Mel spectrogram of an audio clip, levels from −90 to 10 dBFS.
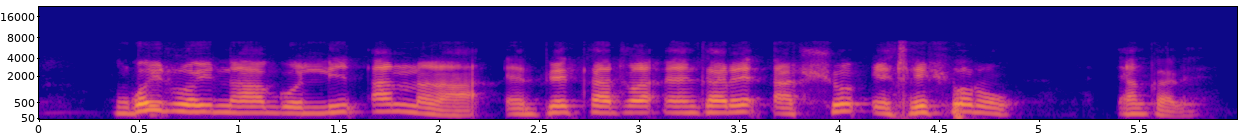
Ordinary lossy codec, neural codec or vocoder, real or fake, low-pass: none; codec, 24 kHz, 3 kbps, HILCodec; fake; 7.2 kHz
